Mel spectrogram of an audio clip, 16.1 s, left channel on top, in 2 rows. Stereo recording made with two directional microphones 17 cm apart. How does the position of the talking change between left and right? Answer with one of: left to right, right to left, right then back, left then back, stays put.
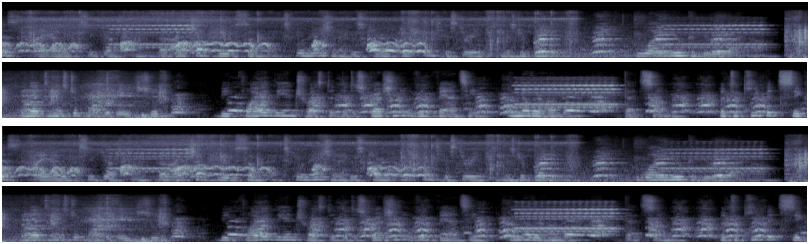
right to left.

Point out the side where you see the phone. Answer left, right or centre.
centre.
